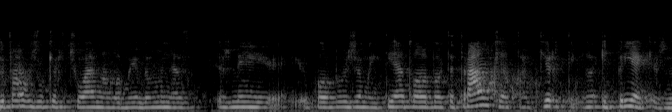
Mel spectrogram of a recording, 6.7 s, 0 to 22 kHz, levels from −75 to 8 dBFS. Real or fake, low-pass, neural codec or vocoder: fake; 7.2 kHz; codec, 16 kHz, 4.8 kbps, FACodec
